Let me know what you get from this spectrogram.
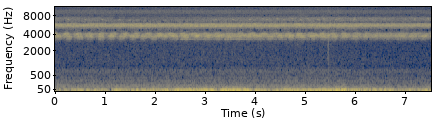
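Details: Chirping insects from a Japanese relaxation soundscape: continuous layered high trilling in bright bands that waver in rapid pulses, over a noticeable low rumble that swells midway.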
